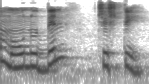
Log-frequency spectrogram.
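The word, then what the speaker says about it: Moinuddin Chishti: Shrine of Sufi saint Khwaja मोइनुद्दीन चिश्ती, इसका pronounce होगा मोइनुद्दीन चिश्ती।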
